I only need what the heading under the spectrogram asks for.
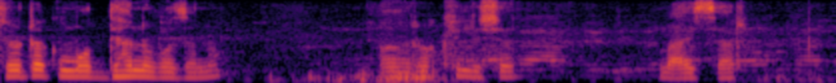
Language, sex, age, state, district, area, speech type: Odia, male, 18-30, Odisha, Nabarangpur, urban, spontaneous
